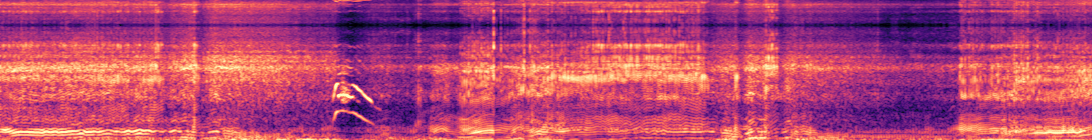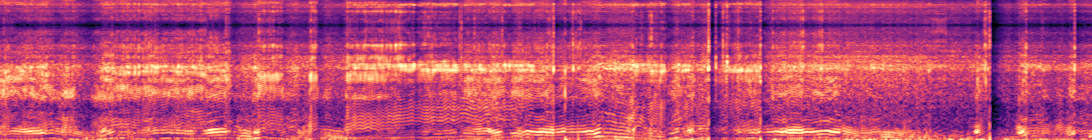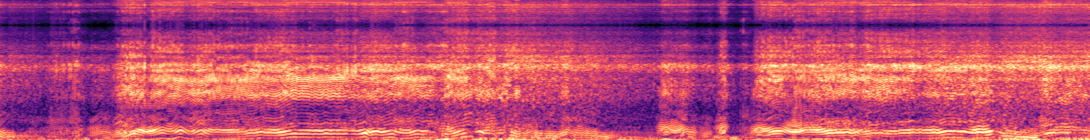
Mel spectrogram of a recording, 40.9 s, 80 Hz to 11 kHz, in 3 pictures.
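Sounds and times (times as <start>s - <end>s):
dirt bike engine revving: 0.0s - 40.9s.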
